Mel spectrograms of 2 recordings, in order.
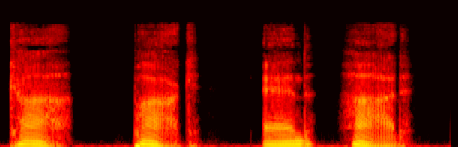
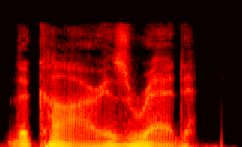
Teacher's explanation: the R is silent unless it links to another word like in the car is red. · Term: non-rodic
